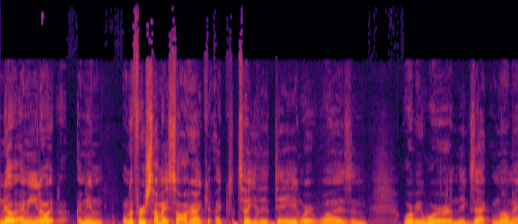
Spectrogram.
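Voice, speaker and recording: A man talks at a very fast pace in a medium pitch. His tone is dark and mellow, with ordinary pitch variation. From San Antonio, Texas (west side). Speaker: ministry associate, healing minister. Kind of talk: interview about faith story. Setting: studio.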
